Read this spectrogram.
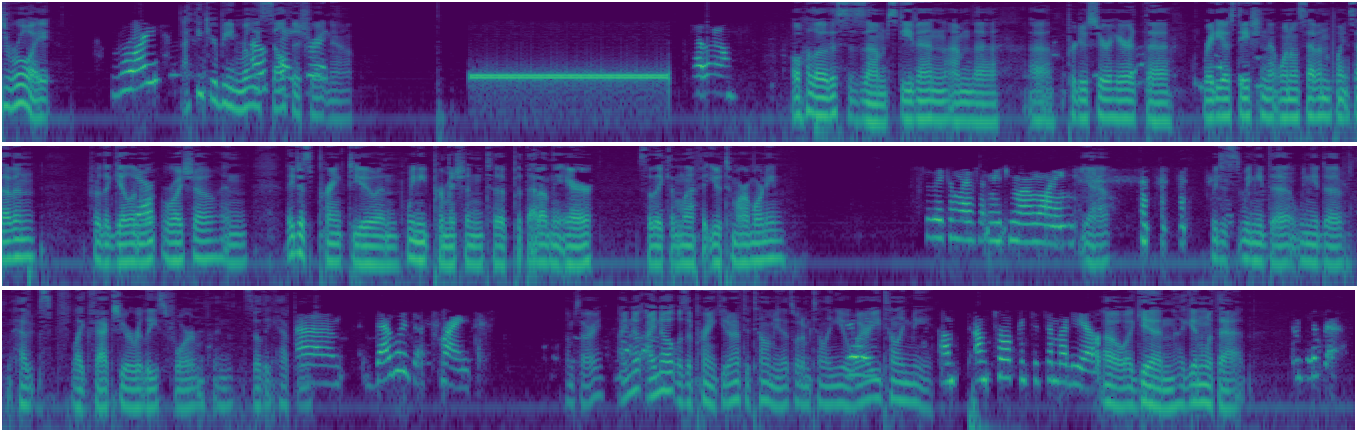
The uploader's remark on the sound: Prank Phone Calls Collection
